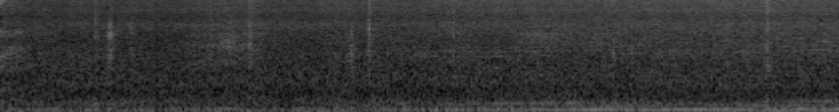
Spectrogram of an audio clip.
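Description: Low hum of a motor vehicle's engine, growing louder in the second half, with a few faint clicks.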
